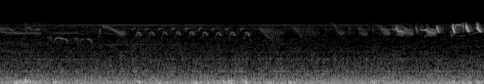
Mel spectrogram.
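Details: Corn bunting at Sandwich Bay Bird Observatory sings a high, dry phrase: ticking notes that speed up into a jangling, glassy trill, over steady low wind and distant traffic rumble.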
